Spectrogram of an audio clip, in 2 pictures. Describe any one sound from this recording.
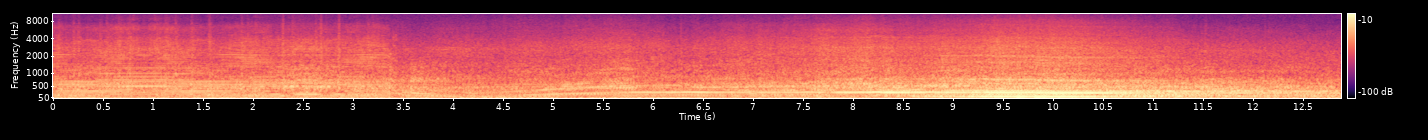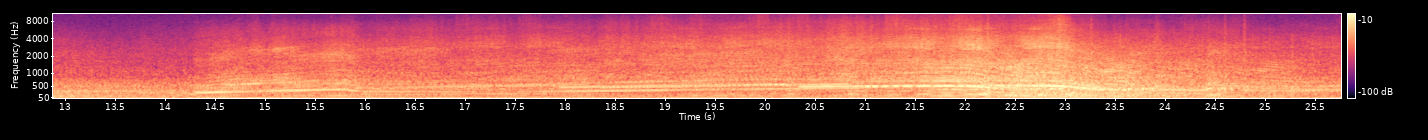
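A race car engine idles and revs up and down.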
